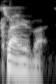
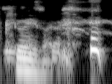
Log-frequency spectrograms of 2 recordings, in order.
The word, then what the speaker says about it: Kluivert: Simon, the name is Kluivert. Kluivert. Not Kluivert. Because it's Kluivert. Yes, it's Kluivert.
